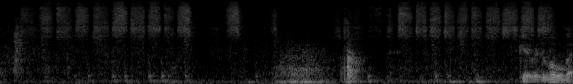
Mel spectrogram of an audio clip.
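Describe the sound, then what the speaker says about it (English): Little scrubber rubbed over a bonsai pot to clear algae and muck, a close, continuous gritty scrubbing in quick back-and-forth strokes, fairly soft, no speech. "I'm going to just quickly give this pot a tidy up. With a little scrubber."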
